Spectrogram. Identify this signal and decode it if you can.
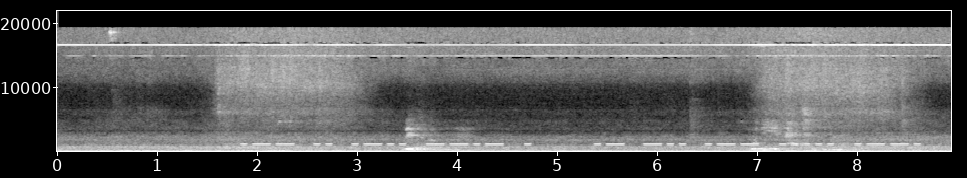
Morse code, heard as a keyed tone, hand-sent with a paddle, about 20 wpm, 1180 Hz, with the noise inside a lift. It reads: WILQE ADW5P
